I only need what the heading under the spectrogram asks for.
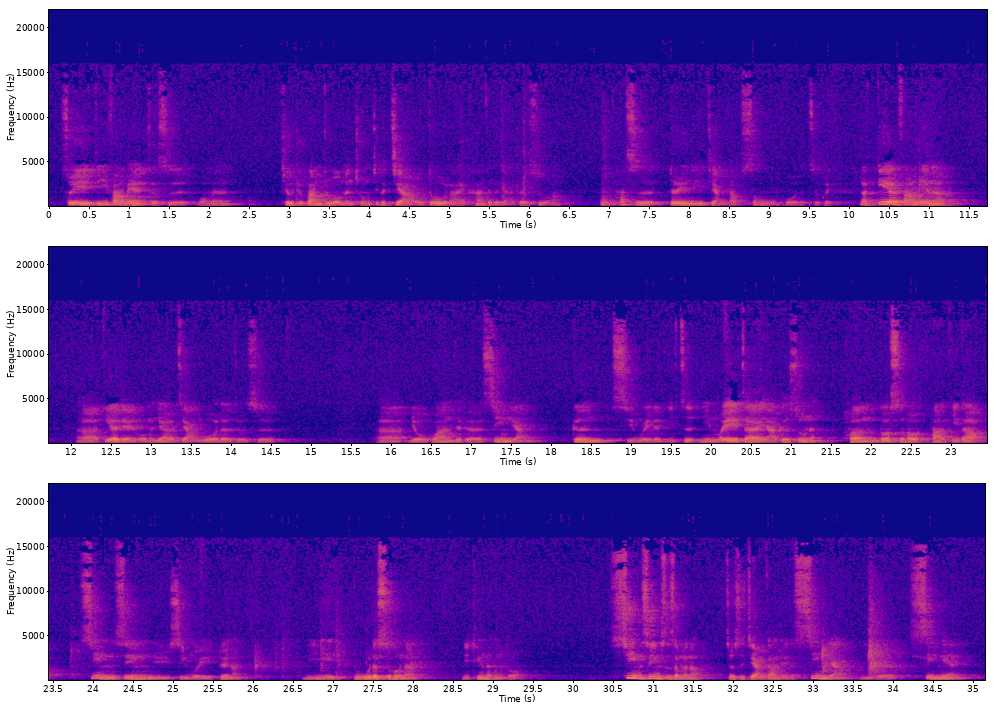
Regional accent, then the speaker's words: Hong Kong; 我老家是香港啊。

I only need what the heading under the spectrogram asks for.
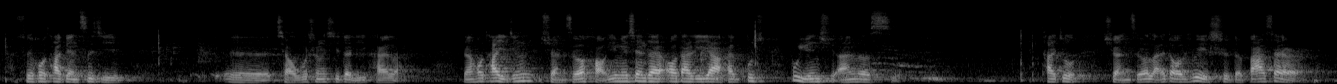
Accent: China; 再看我们中国人、亚洲人

